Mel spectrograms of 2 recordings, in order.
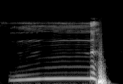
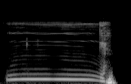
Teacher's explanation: of our tongue towards the vilem the soft palate mmm and the airstream comes out through your nose and that's why these are called nasals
